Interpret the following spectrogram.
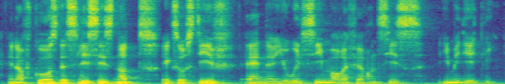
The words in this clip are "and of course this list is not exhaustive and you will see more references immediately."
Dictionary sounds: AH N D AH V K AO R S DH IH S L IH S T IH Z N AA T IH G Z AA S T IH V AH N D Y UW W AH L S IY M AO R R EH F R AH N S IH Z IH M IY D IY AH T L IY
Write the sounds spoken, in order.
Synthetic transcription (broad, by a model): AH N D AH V K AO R S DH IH S L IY S IH Z N AA T IH G Z AA S T IH V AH N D Y UW W AH L S IY M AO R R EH F R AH N S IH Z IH M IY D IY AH T L IY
